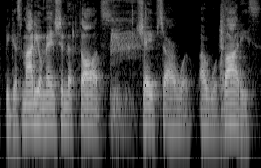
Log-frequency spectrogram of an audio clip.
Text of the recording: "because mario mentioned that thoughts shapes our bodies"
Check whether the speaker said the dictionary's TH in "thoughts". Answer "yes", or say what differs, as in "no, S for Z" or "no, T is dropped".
yes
